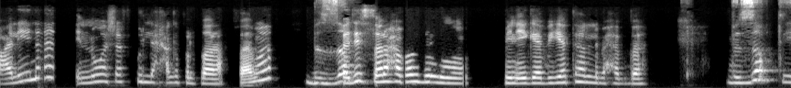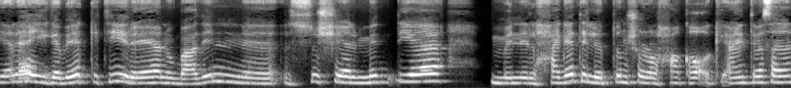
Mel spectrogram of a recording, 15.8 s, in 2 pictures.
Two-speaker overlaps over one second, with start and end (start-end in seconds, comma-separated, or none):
none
